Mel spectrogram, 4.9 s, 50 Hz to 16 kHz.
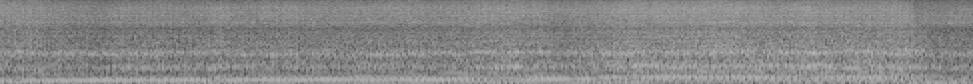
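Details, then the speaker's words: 5.3 L LS Chevy (LM7) V8 on the dyno, Holley carburetor vs Holley Terminator EFI test: unsteady, stumbling note as revs climb, a slight misfire later traced through A/B testing to a fuel distribution problem. "the issue we're having right now is that sounds like it has a little bit of a misfire"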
